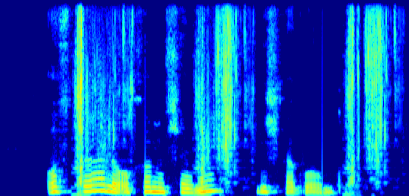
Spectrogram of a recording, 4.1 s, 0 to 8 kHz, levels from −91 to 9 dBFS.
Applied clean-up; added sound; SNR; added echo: neural mask model RNNoise.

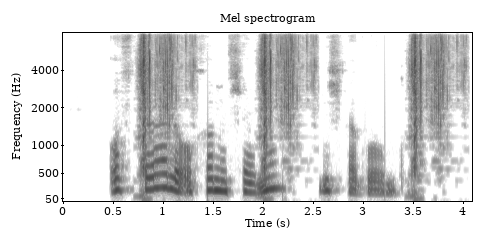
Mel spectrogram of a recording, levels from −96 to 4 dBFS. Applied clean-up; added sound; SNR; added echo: none; Crumpling, crinkling; -4 dB; none.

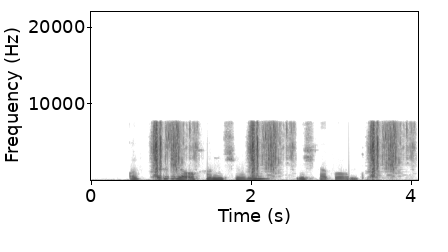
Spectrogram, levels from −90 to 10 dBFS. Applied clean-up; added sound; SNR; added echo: neural diffusion model UNIVERSE++.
